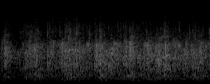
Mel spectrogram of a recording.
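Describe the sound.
An audience at Whitworth applauds to welcome a guest speaker: even, continuous clapping from many hands, fairly soft and steady for the whole short stretch.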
